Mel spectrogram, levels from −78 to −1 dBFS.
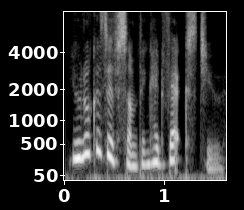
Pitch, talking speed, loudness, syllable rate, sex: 225 Hz, 295 wpm, -15 LUFS, 7.2 syllables/s, female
